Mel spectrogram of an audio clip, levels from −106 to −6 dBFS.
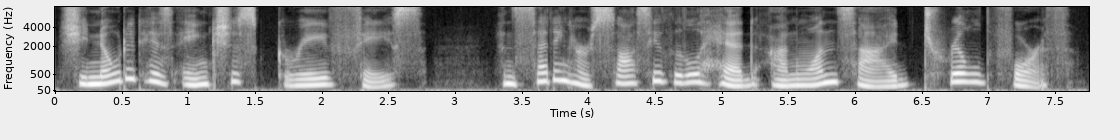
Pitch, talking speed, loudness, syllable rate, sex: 200 Hz, 130 wpm, -17 LUFS, 3.7 syllables/s, female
